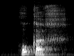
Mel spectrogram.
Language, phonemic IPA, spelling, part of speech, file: Dutch, /ˈhukəx/, hoekig, adjective, Nl-hoekig.ogg
- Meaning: 1. angular 2. stiff, rigid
